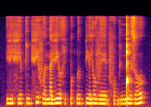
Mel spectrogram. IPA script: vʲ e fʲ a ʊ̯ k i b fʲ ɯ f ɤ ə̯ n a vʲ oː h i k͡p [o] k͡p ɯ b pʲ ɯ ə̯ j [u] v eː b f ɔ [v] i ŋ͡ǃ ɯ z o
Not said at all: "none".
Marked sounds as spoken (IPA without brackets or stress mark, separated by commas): ɔ, o, b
